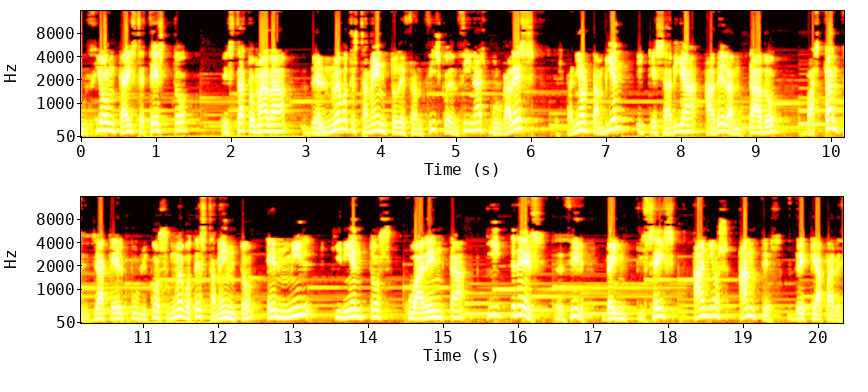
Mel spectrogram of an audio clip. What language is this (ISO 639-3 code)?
spa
